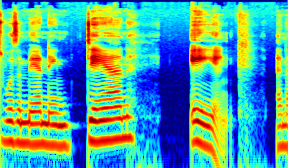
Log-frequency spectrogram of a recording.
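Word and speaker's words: Eyink: a man named dan aync and i think i'm pronouncing that correctly it's mean yeah e y i n k ink is these he's the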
